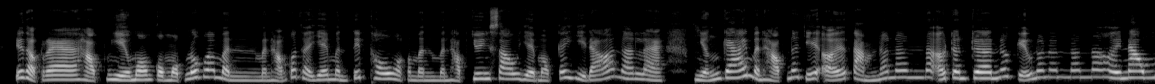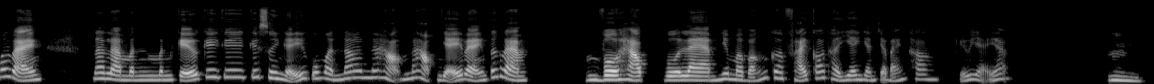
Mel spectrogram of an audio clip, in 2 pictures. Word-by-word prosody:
Chứ 310 - +1
thật 295 - +3
ra 215 +1 +4
học 220 -4 0
nhiều 210 -4 +3
môn 210 +1 +4
cùng 195 -2 +3
một 190 +5 0
lúc 310 +5 +3
á 340 0 +1
mình 185 - -3
mình 180 0 -6
hổng 180 - -4
có 335 - -3
thời 230 - -3
gian 215 +2 0
mình 210 -4 -3
tiếp 310 +8 -7
thu 260 -2 +3
hoặc 215 -4 -5
là 195 - -6
mình 185 -1 -5
mình 180 0 -5
học 175 -4 -6
chuyên 260 0 0
sâu 255 -2 0
về 195 -3 +3
một 180 -2 -5
cái 300 +1 -1
gì 220 -9 -3
đó, 215 +11 -2
nên 260 -4 -3
là 205 -6 -2 0.3
những 215 +5 -1
cái 310 +4 +3
mình 375 - -1
học 220 +5 -1
nó 325 +3 -2
chỉ 245 - -2
ở 210 -4 +2
tầm 195 -9 -1
nó 265 +6 -4
nó 320 +1 -2
nó 315 +1 -5
ở 230 -7 +1
trên 285 0 +1
trên 285 -1 +5
nó 360 +2 -4
kiểu 210 +2 -1
nó 320 +3 -2
nó 335 0 -8
nó 330 0 -8
nó 335 +1 -6
hơi 300 -4 +4
nông 305 +1 +3
á 355 - -1
bạn. 190 +5 +5 0.5
Nên 270 0 -1
là 220 -4 +3
mình 200 0 -3
mình, 205 0 -3
kiểu, 195 0 +5
cái 345 -1 -3
cái 335 -1 -5
cái 335 0 -7
suy 300 -4 -1
nghĩ 250 +2 -1
của 280 - -3
mình 235 -6 -3
nó 295 +4 -3
nó 315 +1 -5
học 275 - +1
nó 280 +6 -5
học - - +1
vậy - - +2
á - - +1
bạn, 195 -3 +2
tức 330 - -4
là 190 - +4 0.8
vừa 210 0 +10
học 195 -4 +5 0.2
vừa 195 0 +3
làm 195 -1 +3
nhưng 245 0 -2
mà 205 -2 -1
vẫn 195 - -5
có 300 -3 -3
phải - - -2
có 290 +1 -6
thời 215 -10 -5
gian 210 +1 -2
dành 195 -1 -6
cho - - -8
bản 200 +9 -8
thân, 230 -2 -10 0.2
kiểu 205 - -8
vậy 215 - -9
á. 245 +5 -8 1.0
Ừm. 185 -4 -3
230 Hz, 255 wpm, -23 LUFS, 200-300 Hz, 1.0 s, vừa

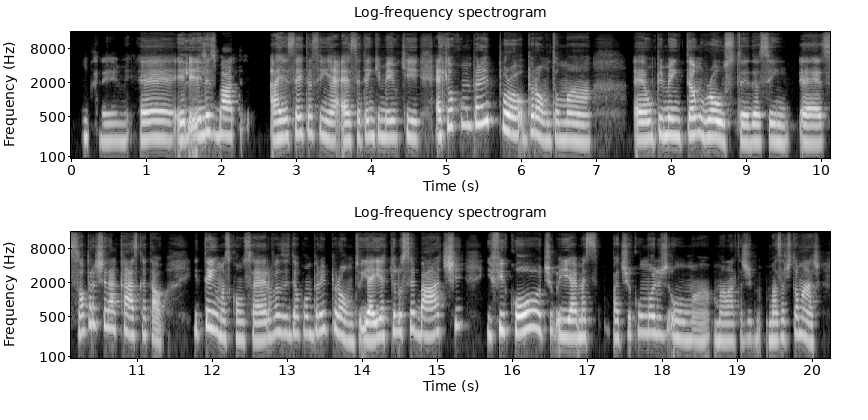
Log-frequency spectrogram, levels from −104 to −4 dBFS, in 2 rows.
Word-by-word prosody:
Um 215 - -6
creme. 195 0 -9
É, 205 0 +3
ele 200 0 +3
eles 260 +3 +3
bat 235 -1 +2 0.4
a - - +2
receita, 230 +5 +1
assim, 245 -5 -3
é: 195 0 +2
você 195 +2 -5
tem 220 +2 -2
que 230 - -6
meio 220 0 -1
que 215 -1 -3 0.2
é 230 - +5
que 230 - -1
eu 340 - +3
comprei 375 +3 +2
pron 275 -6 +6
pronto 210 -7 0
uma, 195 -2 -1 0.6
eh, 205 0 +5
1 210 - 0
pimentão 235 +1 +2
roasted, 200 -4 +3
assim, 185 0 -2
eh, 180 -2 +2
só 215 +9 -4
pra 375 +5 -3
tirar 345 -3 -1
a - - -4
casca, 250 -5 -1
tal. 240 - -3 0.4
E 275 - -6
tem 310 +3 +2
umas 220 -5 -3
conservas, 210 +4 -3
então 255 0 -4
eu - - -19
comprei 270 +3 -2
pronto. 230 -10 -2
E - - +3
aí 200 +3 +6
aquilo 275 +4 -2
você 275 +2 -3
bate 265 +7 -1 0.3
e 240 - -5
ficou, 290 +3 +4
tipo, 290 0 -6
e 225 0 +1
aí 215 -1 +3
mas 225 0 -5 0.2
bati 215 +3 -6
com 265 +2 -7
um - - -6
molho 260 -1 -1
de 240 - -8
1- 200 - -6
1 195 -1 -5
lata 195 +1 -8
de 205 +1 -10 0.2
massa 200 +2 -3
de 210 - -13
tomate. 225 -7 -3
225 Hz, 195 wpm, -22 LUFS, 200-260 Hz, 0.6 s, pron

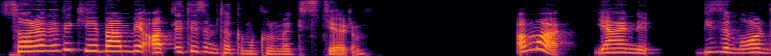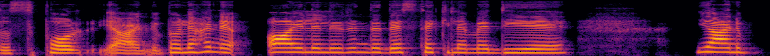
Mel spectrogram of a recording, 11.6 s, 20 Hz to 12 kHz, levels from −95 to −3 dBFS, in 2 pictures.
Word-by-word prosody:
Sonra 305 +3 +3
dedi 370 +4 -3
ki 345 -4 -1
"Ben 310 0 +5
bir 310 -6 +6
atletizm 275 0 -2
takımı 195 -6 -8
kurmak 150 -4 -7
istiyorum." 165 - -5 1.1
Ama, 420 0 +4 0.3
yani, 225 -4 0 0.3
bizim 260 -1 -5
orada 230 -5 -1
spor, 205 +2 0
yani, 180 0 -2
böyle 245 0 0
hani 255 -2 -1 0.2
ailelerin 255 -1 +3
de 250 -1 -3
desteklemediği, 230 -3 -2 0.9
yani, 265 -3 +4
250 Hz, 110 wpm, -23 LUFS, 220-265 Hz, 1.1 s, bir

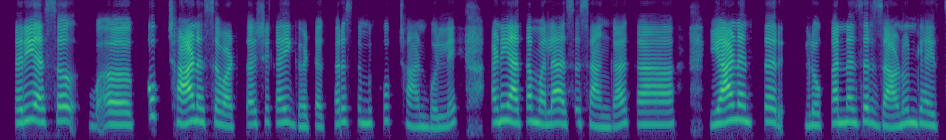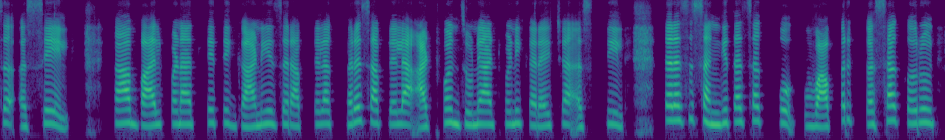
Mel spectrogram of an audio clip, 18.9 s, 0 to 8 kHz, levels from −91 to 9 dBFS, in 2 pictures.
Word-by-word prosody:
तरी 270 +4 +7
असं 285 +1 +4 0.3
अ, 230 0 +2 0.2
खूप 370 +2 -1 0.2
छान 285 - +9
असं 255 -2 -3
वाटतं 210 +2 -2
असे 260 +3 -8
काही 260 +2 +1
घटक. 200 -3 -8
खरंच 265 +3 -4
तुम्ही 250 -1 -8
खूप 290 - -13
छान 195 -4 -6
बोलले 185 +5 -7 0.4
आणि 285 +3 +2
आता 270 +1 +6
मला 245 -2 +1
असं 260 +2 -8
सांगा, 205 -2 -2
का 230 -1 -1 0.4
यानंतर 275 0 +6 0.3
लोकांना 255 +5 -1
जर 280 -2 -1
जाणून 210 +6 0
घ्यायचं 245 +1 -5
असेल, 210 -2 -1 0.5
का 255 0 +4
बालपणातले 235 +3 0
ते 255 - -4
गाणी, 205 +5 0
जर 235 -2 -4
आपल्याला 235 +4 -3 0.2
खरंच 280 +4 -1
आपल्याला 240 -2 +1
आठवण, 225 +6 +1
जुन्या 235 +1 0
आठवणी 235 +1 -3
करायच्या 215 +2 -3
असतील, 220 +3 -5 0.4
तर 300 0 +7
असं 300 +2 -8
संगीताचा 275 +2 0 0.2
को 250 - -4 0.2
वापर 200 +10 +1 0.2
कसा 265 +6 +2
करून 255 +1 -4
245 Hz, 150 wpm, -26 LUFS, 220-265 Hz, 0.5 s, छान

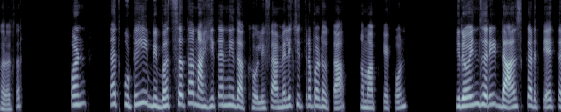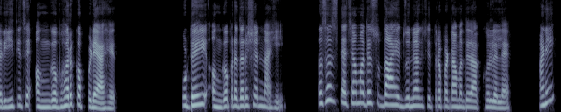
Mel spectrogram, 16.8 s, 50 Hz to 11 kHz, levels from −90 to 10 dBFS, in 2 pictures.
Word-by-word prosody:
खरंतर. 140 +6 -6 0.8
पण 275 +2 +2 0.4
त्यात 290 +2 +1
कुठेही 280 +4 0
बिभत्सता 250 +5 +2
नाही 230 -5 +3
त्यांनी 260 -1 0
दाखवली. 180 -6 -1
फॅमिली 200 +4 +1
चित्रपट 245 -3 -3
होता 170 -4 -1 0.3
हम 195 -2 -1
आपके 180 0 -2
कौन? 180 +5 -5 0.8
हिरोईन 240 +5 +6
जरी 275 0 +4
डान्स 215 0 +7
करतेय, 210 -4 0
तरीही 200 0 -1
तिचे 250 +1 -4
अंगभर 205 +4 +1
कपडे 210 -7 +2
आहेत. 160 0 +2 1.0
कुठेही 255 +3 +2
अंगप्रदर्शन 235 +4 -1
नाही. 195 -2 -4 0.6
तसंच 380 +3 -2
त्याच्यामध्येसुद्धा 315 -4 0
आहे, 265 -1 +3
जुन्या 240 +1 0
चित्रपटामध्ये 215 -2 -2
दाखवलेलं 190 -1 -2
आहे 170 - -2 0.5
आणि 305 +10 0
230 Hz, 120 wpm, -24 LUFS, 200-265 Hz, 1.0 s, डान्स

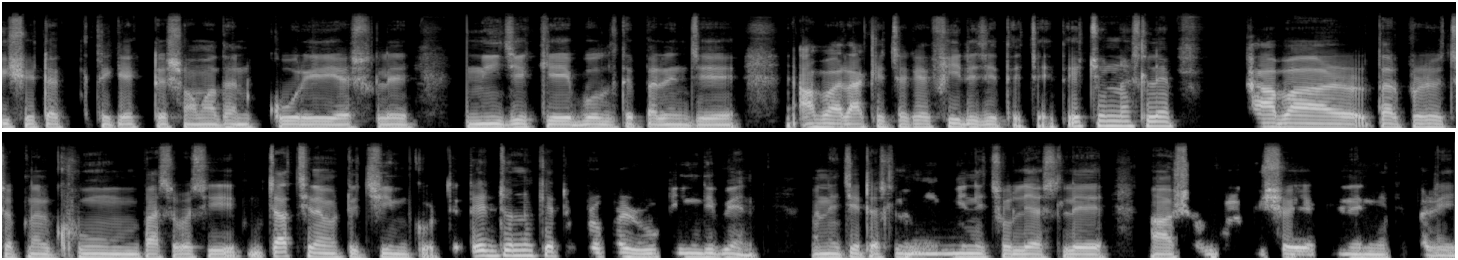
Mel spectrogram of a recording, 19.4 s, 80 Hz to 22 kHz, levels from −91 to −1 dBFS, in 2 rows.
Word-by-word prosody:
বিষয়টা 110 0 +1 0.3
থেকে 105 0 -2
একটা 105 - -3
সমাধান 100 0 0 0.2
করে 105 -1 +3 0.2
আসলে 100 +1 -2 0.6
নিজেকে 110 0 +1 0.2
বলতে 100 0 +1
পারেন 100 0 +1
যে 95 0 +2 0.6
আবার 115 0 +2
আগের 105 0 -3
জায়গায় 110 0 -1
ফিরে 110 -3 +2
যেতে 100 -1 -2
চাই। - - -3
তো - - -22
এর 145 - -1
জন্যে 155 -1 +2
আসলে 150 0 +2 0.6
খাবার, 120 -3 +4 0.3
তারপরে 110 0 0
হচ্ছে 110 +1 -3
আপনার 110 0 -1
ঘুম 110 -2 0 0.3
পাশাপাশি 105 0 -1 0.4
চাচ্ছিলাম 140 -3 +2
একটু 110 0 -2
জিম 115 -2 +2
করতে। 455 - -5
তো - - -5
এর 155 - 0
জন্য 165 0 +3
কি - - -5
একটা - - -14
প্রপার 130 0 -2
রুটিন 120 +1 -2
দিবেন? 115 -5 +1 0.4
মানে 110 +1 +1
যেটা 115 -3 +1
আসলে 110 +1 -2
মে 110 - 0 0.2
মেনে 115 -1 +3
চলে 110 -1 +2
আসলে 105 +1 0 0.5
আ - - +4 0.2
সবগুলো - - -6
বিষয় 105 - +3 0.2
মেনে 105 -1 -1
নিতে 95 +1 -4
পারি। 85 -1 -1
110 Hz, 160 wpm, -24 LUFS, 105-115 Hz, 0.6 s, খাবার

